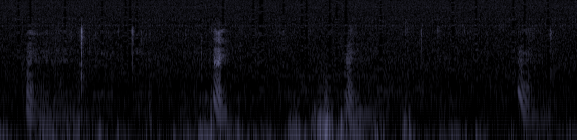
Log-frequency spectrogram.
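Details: Porcupines humming and grunting at a Texas wildlife camera in San Angelo, with a buck and a raccoon present: four downward-sliding whiny hums separated by low thuds and rustling.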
